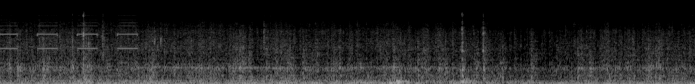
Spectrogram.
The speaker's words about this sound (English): I'm gonna turn on the car, guys, because there we go. Let me turn on the car, get the windows up.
